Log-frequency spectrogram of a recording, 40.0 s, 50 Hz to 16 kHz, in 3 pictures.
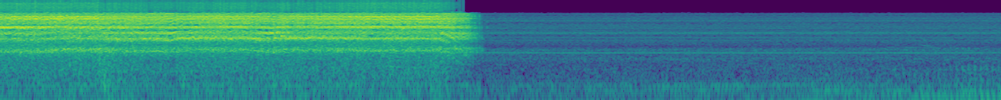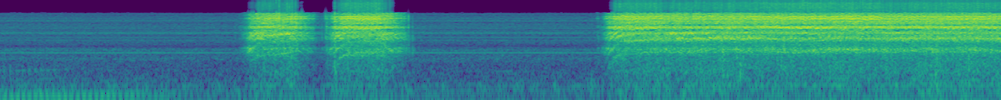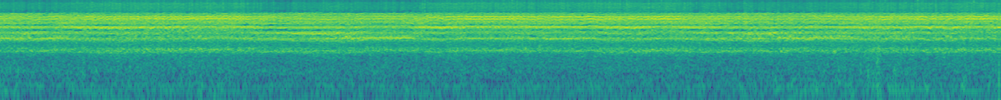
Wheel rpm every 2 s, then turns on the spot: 220, 220, 220, 20, 0, 0, 0, 0, 60, 50, 30, 210, 220, 220, 220, 220, 230, 230, 210, 220.
none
